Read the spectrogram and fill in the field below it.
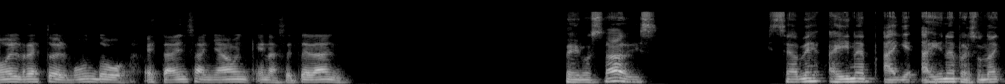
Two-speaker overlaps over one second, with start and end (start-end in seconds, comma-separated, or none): none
